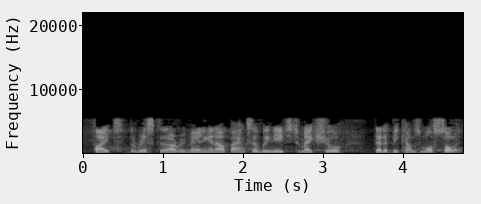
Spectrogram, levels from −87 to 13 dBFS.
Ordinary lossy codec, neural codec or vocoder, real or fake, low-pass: none; vocoder, 22.05 kHz, 80 mel bands, Vocos; fake; 5.4 kHz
